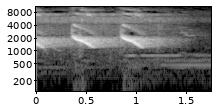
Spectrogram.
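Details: Adult male Wilson's bird-of-paradise at his cleared display stage calling to attract a female: two loud, clear whistles, each sliding down in pitch, about half a second apart, after a fainter opening note.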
